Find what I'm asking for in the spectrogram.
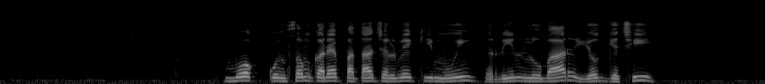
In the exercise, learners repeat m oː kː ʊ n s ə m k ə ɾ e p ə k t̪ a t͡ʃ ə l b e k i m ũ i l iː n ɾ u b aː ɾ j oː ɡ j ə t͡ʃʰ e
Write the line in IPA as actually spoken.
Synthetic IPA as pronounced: m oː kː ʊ n s ə m k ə ɾ e p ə t̪ a t͡ʃ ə l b e k i m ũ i ɾ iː n l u b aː ɾ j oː ɡ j ə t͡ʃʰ i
